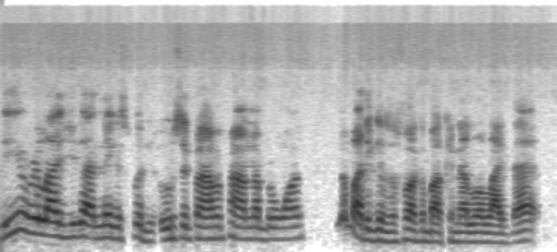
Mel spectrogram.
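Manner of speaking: normal talking voice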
